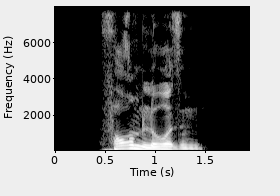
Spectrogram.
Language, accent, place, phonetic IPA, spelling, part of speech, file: German, Germany, Berlin, [ˈfɔʁmˌloːzn̩], formlosen, adjective, De-formlosen.ogg
- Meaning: inflection of formlos: 1. strong genitive masculine/neuter singular 2. weak/mixed genitive/dative all-gender singular 3. strong/weak/mixed accusative masculine singular 4. strong dative plural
